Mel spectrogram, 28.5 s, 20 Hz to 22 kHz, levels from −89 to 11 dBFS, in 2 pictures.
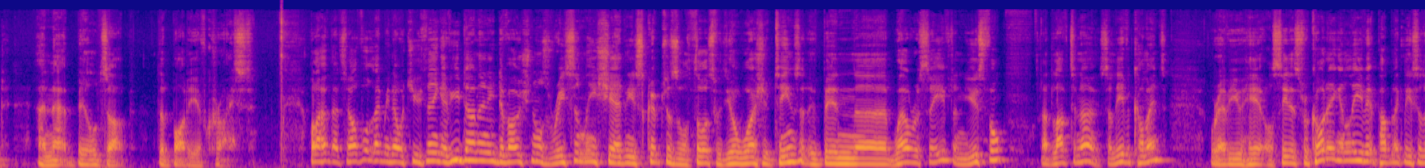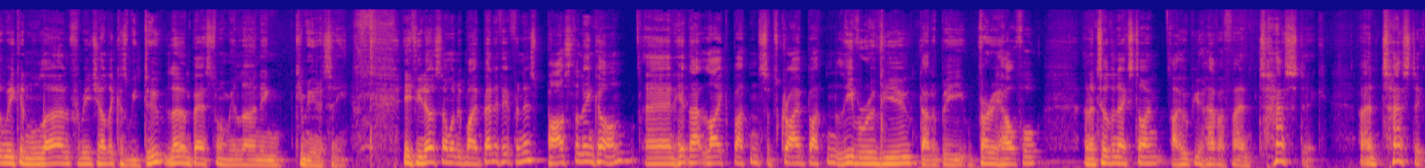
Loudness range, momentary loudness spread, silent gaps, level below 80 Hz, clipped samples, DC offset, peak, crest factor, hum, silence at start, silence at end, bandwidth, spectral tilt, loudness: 4 LU; 7 LU; none; -50 dBFS; under 0.1%; under 0.1%; 0 dBFS; 18 dB; none; 0 s; 0 s; 17.5 kHz; -5.5 dB/octave; -18 LUFS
